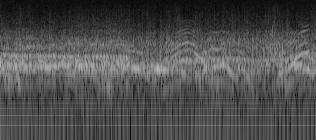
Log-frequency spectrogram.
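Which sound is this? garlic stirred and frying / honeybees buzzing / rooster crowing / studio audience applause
studio audience applause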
